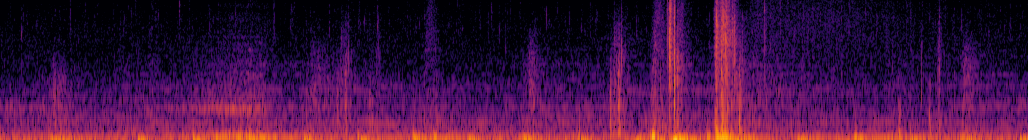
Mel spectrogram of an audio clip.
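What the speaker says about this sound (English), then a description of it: "The man lands with a dull thump, like a broken-down puppet of muscles and sinew." A man's body landing with a dull thump in the video game Disco Elysium, a couple of sharp heavy thuds standing out over a low ambient background.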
